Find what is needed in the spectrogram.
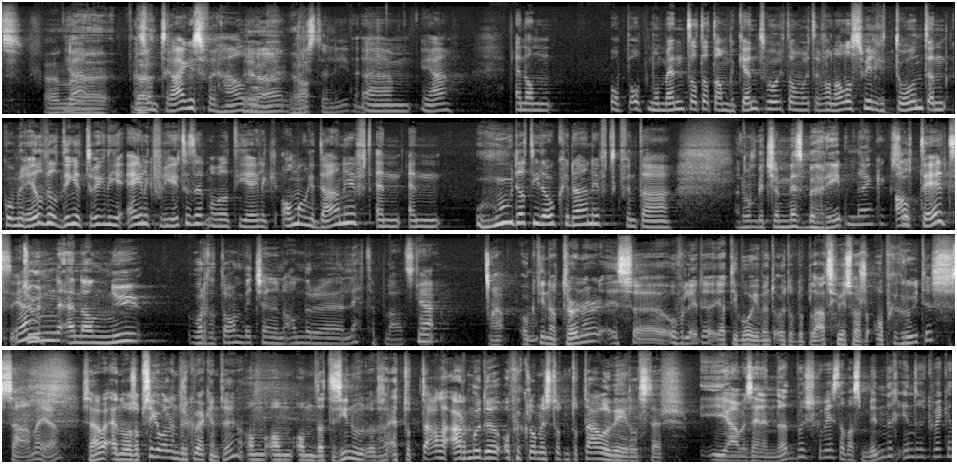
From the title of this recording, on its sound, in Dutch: De Popcast van het jaar live in AB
